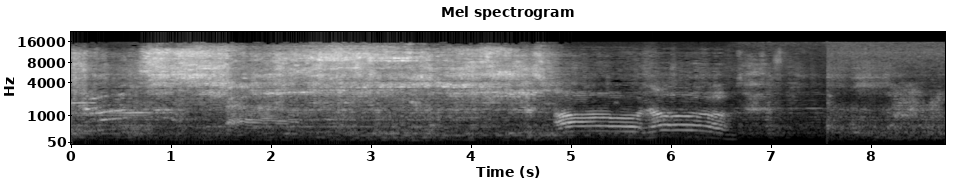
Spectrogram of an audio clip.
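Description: Television drama soundtrack playing: music over a dense, noisy battle scene, then a loud wavering pitched cry about five seconds in, after which the sound drops away.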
